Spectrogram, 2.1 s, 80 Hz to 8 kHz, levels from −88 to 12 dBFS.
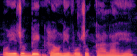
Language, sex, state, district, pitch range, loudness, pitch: Hindi, female, Arunachal Pradesh, Papum Pare, 210-225 Hz, -15 LUFS, 215 Hz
